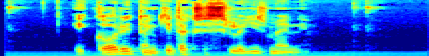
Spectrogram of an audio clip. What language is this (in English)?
Greek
